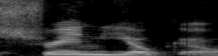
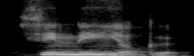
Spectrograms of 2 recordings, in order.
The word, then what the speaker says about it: Shinrin-yoku: in the 80s, and it's also known as Shin-yoku. And I believe I'm pronouncing that correctly. What was it, Amy? Shinrin-yoku. Yes. Emi is Japanese, and so I trust her with this.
